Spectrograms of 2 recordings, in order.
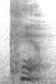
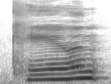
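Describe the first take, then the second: First: The word ends abruptly on a stopped T. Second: The word ends with an added schwa vowel. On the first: The speaker calls it right. "it's just that stop T at the end" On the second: The speaker calls it wrong. "If you tried to add a schwa sound"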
